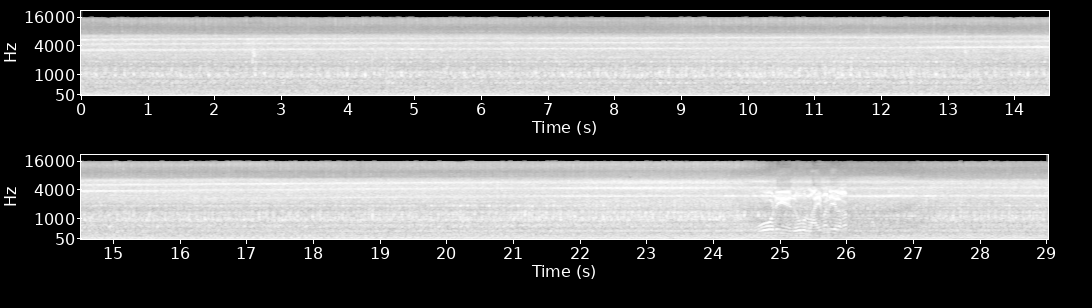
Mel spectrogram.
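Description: A diesel excavator engine rumbles and whines steadily close by.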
